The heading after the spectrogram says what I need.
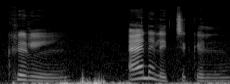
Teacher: the stress on the third syllable so it became analytical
